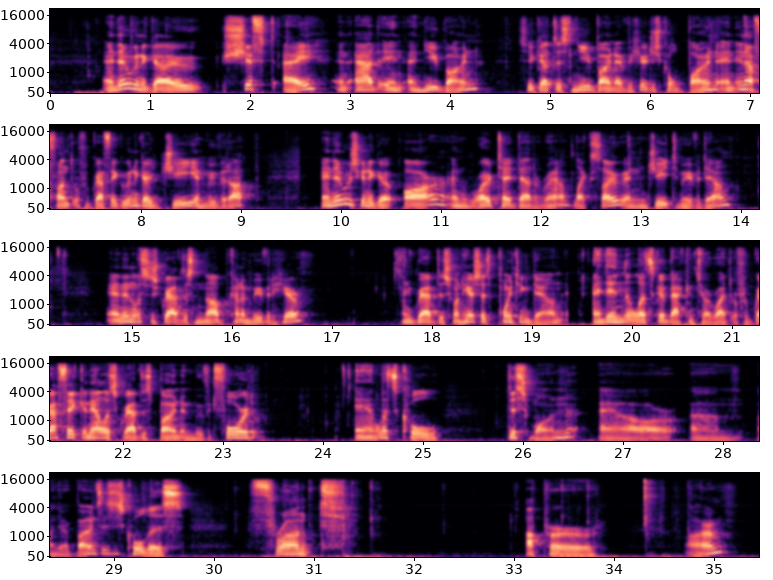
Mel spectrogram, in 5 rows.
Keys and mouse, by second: 0.8 alt+a, 2.2 shift+a, 6.8 KP_1, 8.0 g, 9.5-14.7 middle drag, 9.5 r, 10.5 r, 12.9 g, 14.7 click, 14.8-16.5 middle drag, 15.1 g, 16.5 click, 16.6-24.0 middle drag, 16.6 g, 20.3 KP_3, 22.3 g, 24.0 click, 24.7-25.8 middle drag, 24.7 g, 25.8 click, 26.0-28.9 middle drag, 28.9-35.4 drag, 33.3 p.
